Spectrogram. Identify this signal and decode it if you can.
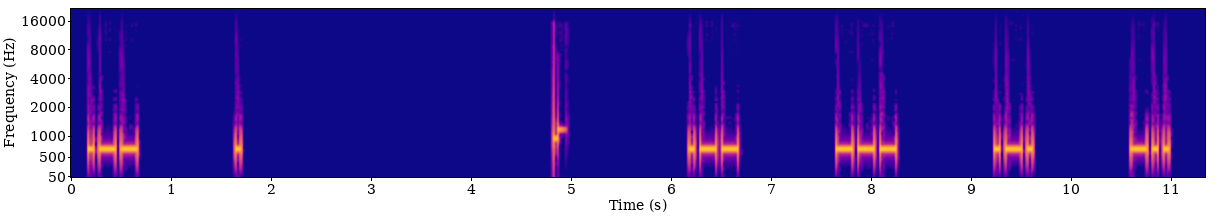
Morse code, heard as a keyed tone, about 22 wpm, spaced as for 8 wpm, 700 Hz. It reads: WE WORD
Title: 6x Character Spacing - Top 100 Words - 22wpm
